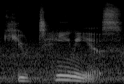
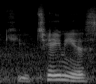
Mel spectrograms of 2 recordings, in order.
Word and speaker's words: cutaneous: It starts with a C, and I believe the proper way to pronounce it is cutaneous lupus.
